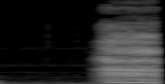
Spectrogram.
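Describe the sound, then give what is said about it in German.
Deep inhalation through the nose into the belly: after a quiet half-second, a loud, breathy rush of air begins and continues steadily to the end. “vielleicht möchtest du jetzt einfach mal kurz in deinen Bauch einatmen, durch die Nase durch.”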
